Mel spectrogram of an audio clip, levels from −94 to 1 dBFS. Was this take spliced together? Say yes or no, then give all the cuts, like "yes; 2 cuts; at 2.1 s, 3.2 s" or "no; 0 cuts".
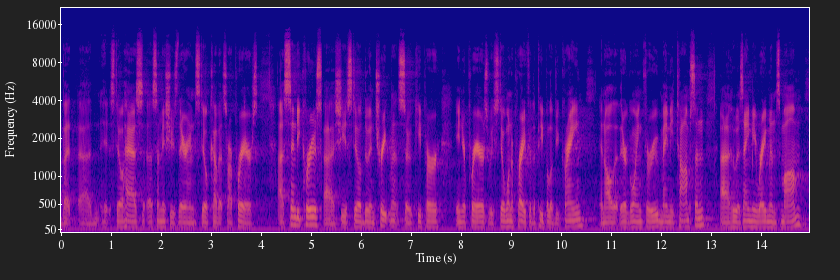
yes; 1 cut; at 5.2 s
